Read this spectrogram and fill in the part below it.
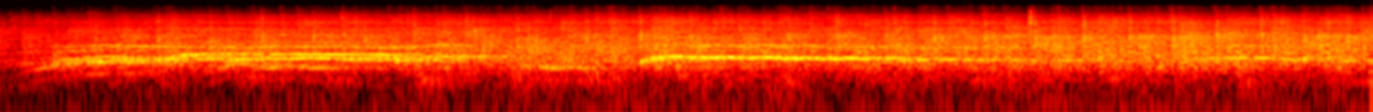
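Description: A studio audience claps steadily for several seconds on a Korean political talk show, a dense, continuous wash of applause with a brief voice rising over it.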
